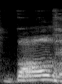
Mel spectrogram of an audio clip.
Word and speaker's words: Bawls: So what we got is, I don't know how you pronounce it, but it's spelled B-A-W-L-S. – Balls. – Balls. Guarna? – Guarana? Guarana? – G-U-A-R-A-N-A.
